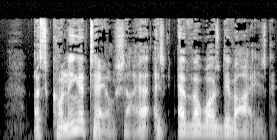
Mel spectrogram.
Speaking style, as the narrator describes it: said Poggin

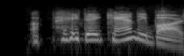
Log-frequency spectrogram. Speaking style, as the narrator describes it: exclaimed

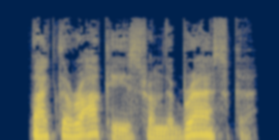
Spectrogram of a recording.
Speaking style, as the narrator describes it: Jake breathed

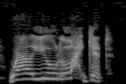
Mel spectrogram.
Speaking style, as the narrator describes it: Todd shouted back

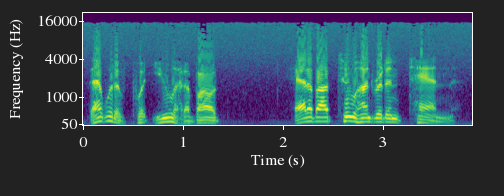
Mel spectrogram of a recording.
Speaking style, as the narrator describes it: Ben said gravely

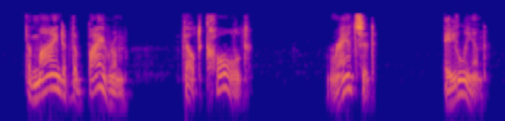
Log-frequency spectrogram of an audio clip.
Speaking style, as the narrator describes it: he muttered

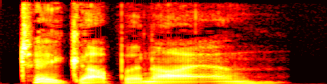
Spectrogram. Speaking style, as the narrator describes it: in a conversational tone of voice said

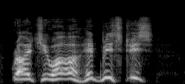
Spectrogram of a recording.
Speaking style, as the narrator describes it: wheezed Filch

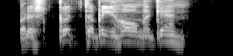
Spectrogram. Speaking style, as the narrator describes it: he murmured

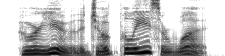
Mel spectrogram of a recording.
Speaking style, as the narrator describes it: Ro grunts

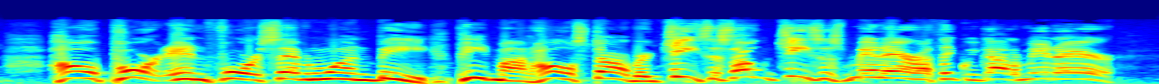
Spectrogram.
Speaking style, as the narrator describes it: the weird static coming from the radio cleared, and Farmer John's voice screamed

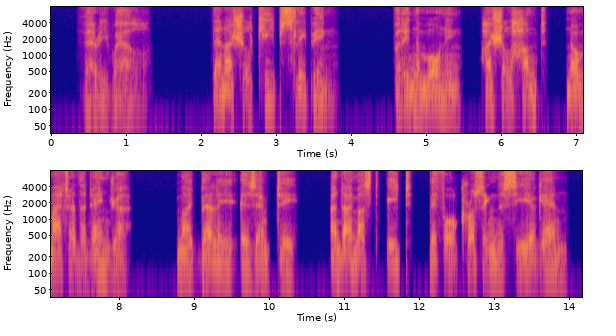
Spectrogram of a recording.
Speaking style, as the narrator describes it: She growled softly

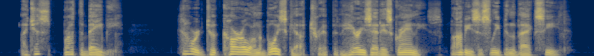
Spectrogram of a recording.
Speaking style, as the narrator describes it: whispered

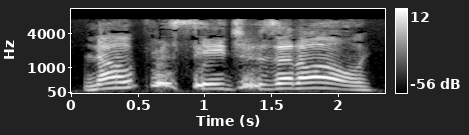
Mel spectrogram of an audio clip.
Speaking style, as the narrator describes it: he screamed joyfully into their shocked faces

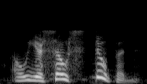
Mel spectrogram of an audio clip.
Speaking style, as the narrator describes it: she cried

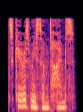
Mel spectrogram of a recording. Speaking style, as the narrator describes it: Ashanique whispered

